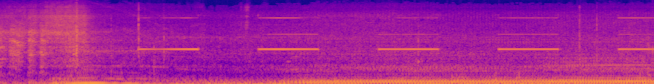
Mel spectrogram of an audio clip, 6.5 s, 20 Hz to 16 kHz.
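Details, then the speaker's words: 2017 Toyota Corolla 1.8 L automatic idling with warning chime; deep steady droning hum and dash vibration from the AC blower motor, judged worn out and needing replacement with an OEM Toyota unit. "hear that sound that vibrating sound and your dash is vibrating that means your AC blow motor is worn out so it needs to be replaced"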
